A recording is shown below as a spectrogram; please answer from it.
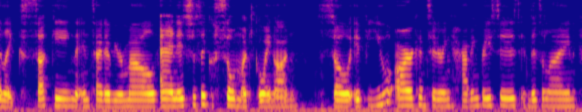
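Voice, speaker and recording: Young woman, vlogger, medium pitch, casual, chatty, emphatic complaining delivery, bedroom recording. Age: young adult. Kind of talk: casual chatty vlog to camera. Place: bedroom, indoors.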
